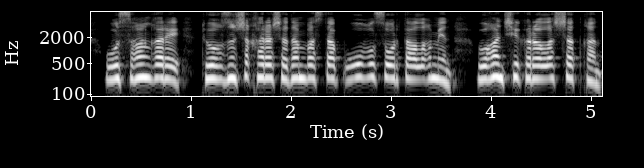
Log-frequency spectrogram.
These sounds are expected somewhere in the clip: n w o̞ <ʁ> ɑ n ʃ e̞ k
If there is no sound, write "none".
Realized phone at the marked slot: ʁ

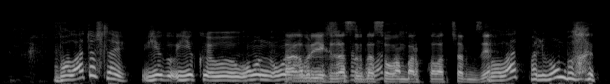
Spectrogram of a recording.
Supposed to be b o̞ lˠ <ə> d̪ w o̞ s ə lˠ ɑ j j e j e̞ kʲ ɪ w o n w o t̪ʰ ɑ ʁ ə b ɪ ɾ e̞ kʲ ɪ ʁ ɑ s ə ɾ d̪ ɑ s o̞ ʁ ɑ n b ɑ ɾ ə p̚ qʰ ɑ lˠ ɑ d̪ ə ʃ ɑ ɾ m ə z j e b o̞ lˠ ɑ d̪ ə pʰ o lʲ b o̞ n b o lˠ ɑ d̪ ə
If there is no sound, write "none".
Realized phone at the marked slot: ɑ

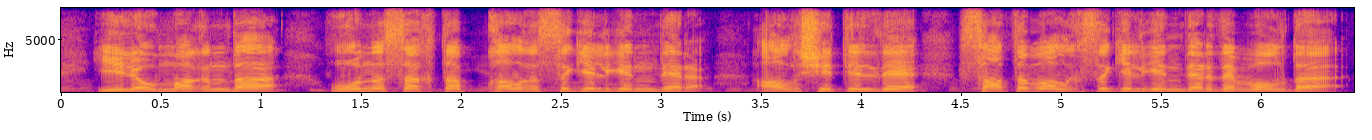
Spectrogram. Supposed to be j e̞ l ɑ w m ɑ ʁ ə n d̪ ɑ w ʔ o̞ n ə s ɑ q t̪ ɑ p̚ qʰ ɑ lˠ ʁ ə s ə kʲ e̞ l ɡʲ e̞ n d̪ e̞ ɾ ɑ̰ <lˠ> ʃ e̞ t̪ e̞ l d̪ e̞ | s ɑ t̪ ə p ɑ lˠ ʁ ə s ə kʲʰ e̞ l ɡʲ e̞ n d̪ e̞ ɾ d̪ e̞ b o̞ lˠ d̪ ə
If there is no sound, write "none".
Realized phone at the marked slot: lˠ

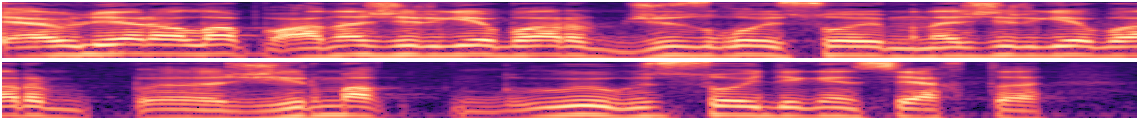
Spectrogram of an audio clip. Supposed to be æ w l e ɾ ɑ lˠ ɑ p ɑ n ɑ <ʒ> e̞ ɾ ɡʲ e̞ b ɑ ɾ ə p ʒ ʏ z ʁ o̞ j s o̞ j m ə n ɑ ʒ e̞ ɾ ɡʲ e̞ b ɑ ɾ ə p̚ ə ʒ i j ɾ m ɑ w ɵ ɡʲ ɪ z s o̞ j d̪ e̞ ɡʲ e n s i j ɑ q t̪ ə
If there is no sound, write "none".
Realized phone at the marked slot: ʒ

